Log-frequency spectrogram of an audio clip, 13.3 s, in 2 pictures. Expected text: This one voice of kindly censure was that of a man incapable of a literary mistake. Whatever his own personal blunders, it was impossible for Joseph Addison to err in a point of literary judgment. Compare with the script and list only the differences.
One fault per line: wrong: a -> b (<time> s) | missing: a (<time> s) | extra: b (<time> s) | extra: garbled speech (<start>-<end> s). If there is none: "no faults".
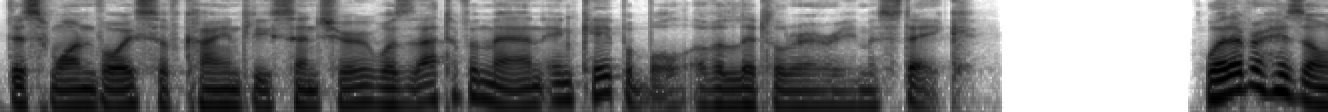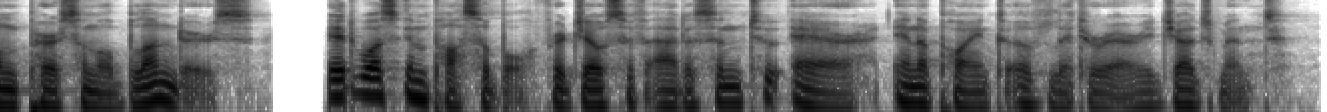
no faults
